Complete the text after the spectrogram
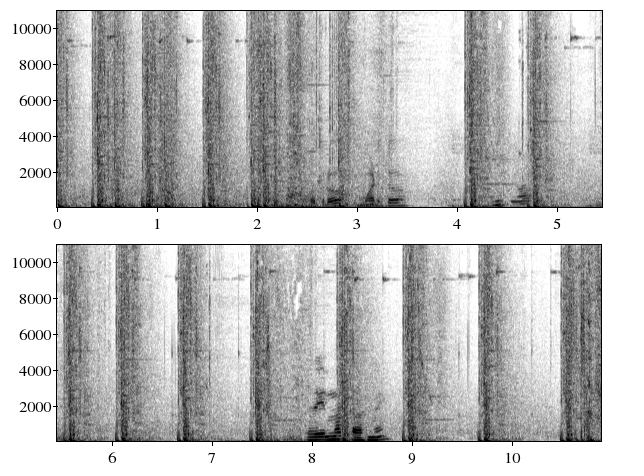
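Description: Gunshots fire in quick bursts, close by.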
